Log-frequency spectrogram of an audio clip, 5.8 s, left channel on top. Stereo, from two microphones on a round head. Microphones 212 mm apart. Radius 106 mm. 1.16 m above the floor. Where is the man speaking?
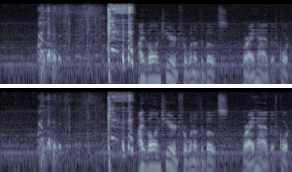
40° right (ahead or behind).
